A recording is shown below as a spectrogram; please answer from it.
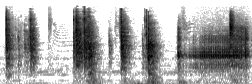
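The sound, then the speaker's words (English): A small bronze key is worked in the lock of an apartment door and the door opens: several sharp clicks and thunks in an uneven rhythm, ending in a steady high squeak. “Madge Forskin put the little bronze key into the lock of the door to her apartment, opened it”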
